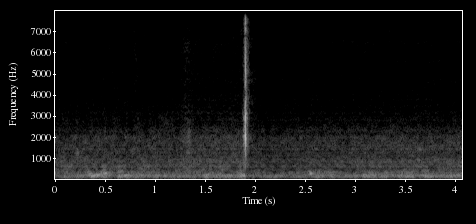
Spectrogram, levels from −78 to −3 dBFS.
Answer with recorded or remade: remade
